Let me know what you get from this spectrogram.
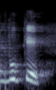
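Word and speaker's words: bouquet: ठीक है, फ्लावर्स के लिए बंच बोल देते हो स्पोकन में, बट इसका टेक्निकली एक वर्ड है बुके। बुके में टी साइलेंट है।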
